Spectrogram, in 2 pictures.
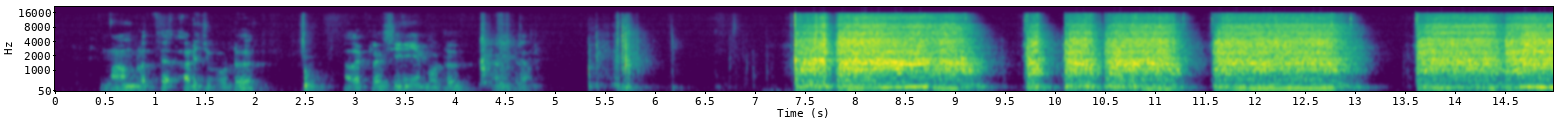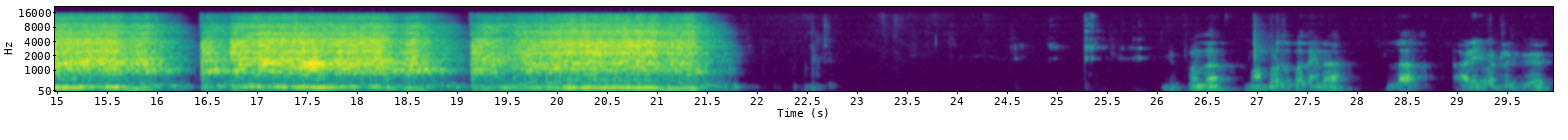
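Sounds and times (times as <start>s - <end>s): blender motor whining: 7.4s - 21.9s.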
